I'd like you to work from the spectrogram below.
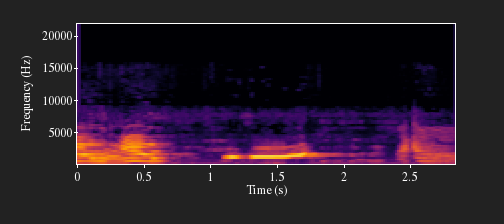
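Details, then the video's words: Pet Indian ringneck parrot talking, said to love watching a phone and talking to it: two drawn-out, wavering nasal syllables like a meow, separated by a clear whistle that rises at its end. "Talking Indian Ringneck Parrot"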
